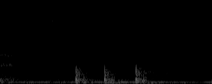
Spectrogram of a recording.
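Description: Marker pen writing on a whiteboard, faint: three short strokes close together around the middle.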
